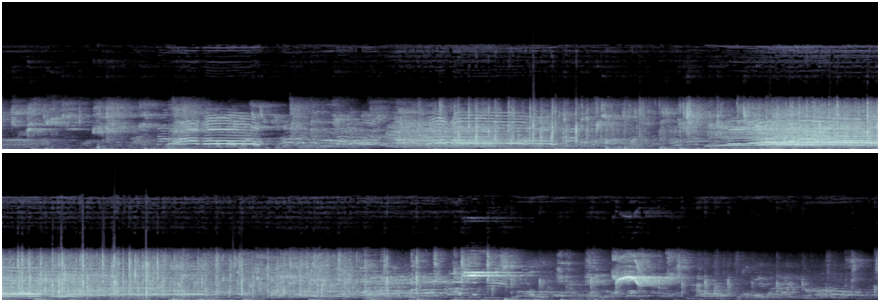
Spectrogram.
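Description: A crowd of spectators cheers and shouts loudly in an echoing hall.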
